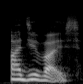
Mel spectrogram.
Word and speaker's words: одеваюсь: Here you could also notice the unstressed o in the word одеваюсь, одеваюсь, which is pronounced as a, одеваюсь.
